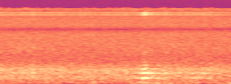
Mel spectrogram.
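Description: Flies buzzing faintly around the microphone, with one fly passing close in a short, louder buzz about one and a half seconds in.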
